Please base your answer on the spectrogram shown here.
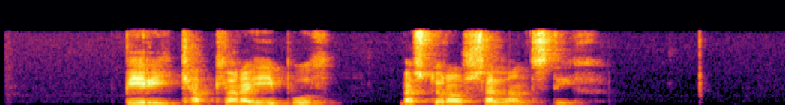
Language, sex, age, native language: Icelandic, male, 40-49, Icelandic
